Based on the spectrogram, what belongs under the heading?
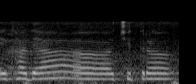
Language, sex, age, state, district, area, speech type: Marathi, female, 18-30, Maharashtra, Ratnagiri, rural, spontaneous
